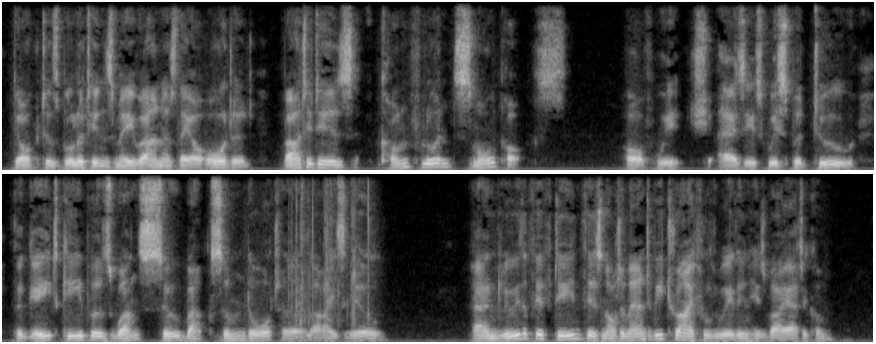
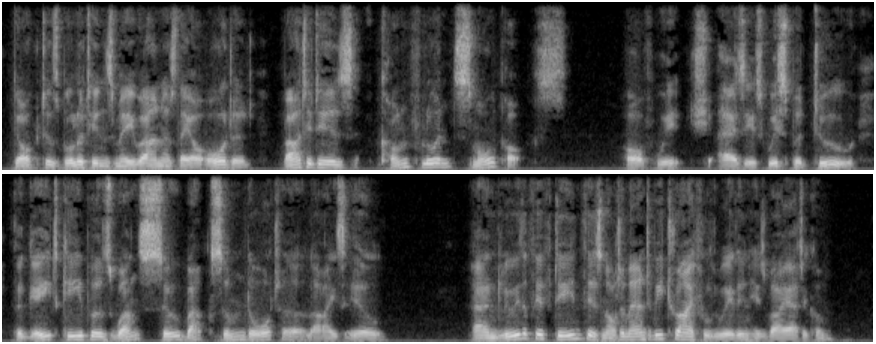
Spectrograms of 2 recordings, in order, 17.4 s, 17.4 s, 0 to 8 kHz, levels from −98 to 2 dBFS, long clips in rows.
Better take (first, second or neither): second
